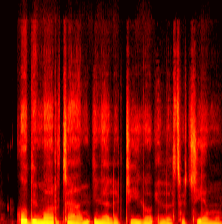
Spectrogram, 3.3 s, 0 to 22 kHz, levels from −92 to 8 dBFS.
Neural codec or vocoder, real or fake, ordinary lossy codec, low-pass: codec, 44.1 kHz, 2.6 kbps, SNAC; fake; none; none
